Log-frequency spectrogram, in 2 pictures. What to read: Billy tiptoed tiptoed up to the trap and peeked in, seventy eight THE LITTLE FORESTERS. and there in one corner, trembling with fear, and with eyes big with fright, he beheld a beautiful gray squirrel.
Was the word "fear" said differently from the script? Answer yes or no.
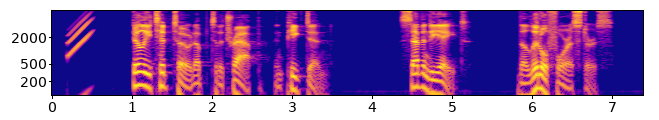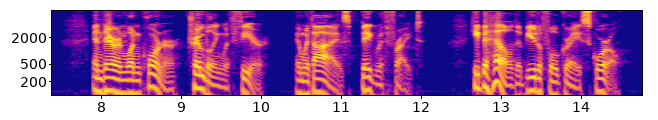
no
